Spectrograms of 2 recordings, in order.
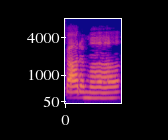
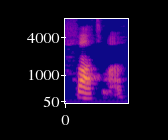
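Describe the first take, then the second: First: The name is said with three syllables. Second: The name is said with two syllables. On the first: The speaker calls it wrong. "It's not Fatima or Fatima. That's not how I say it" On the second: The speaker calls it right. "Fat, like thought, and then ma, like duh, Fatma"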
